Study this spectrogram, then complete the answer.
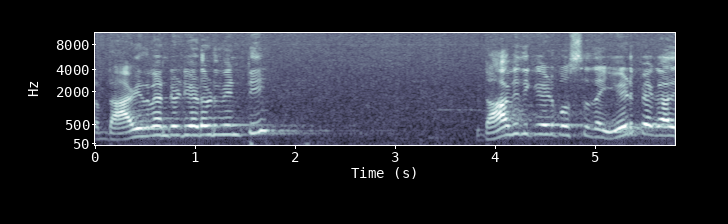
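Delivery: high, loud rhetorical questions to the congregation; fiery preaching. Acted. Preacher asking the church why David lamented, fiery preaching. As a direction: press the church with each question.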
